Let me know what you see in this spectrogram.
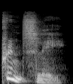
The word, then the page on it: princely: British English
